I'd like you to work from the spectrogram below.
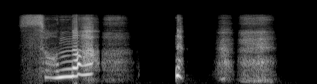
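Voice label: Vox Sad, Japanese; kingsraid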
